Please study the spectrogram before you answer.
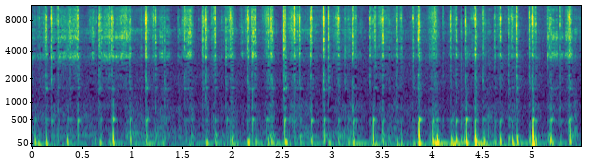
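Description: Long nails tap and scratch the outer walls of two identical empty red plastic party cups held on their sides. The result is a quick, irregular patter of soft, dull, low taps with faint scratchy hiss, each tap dying away almost instantly.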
